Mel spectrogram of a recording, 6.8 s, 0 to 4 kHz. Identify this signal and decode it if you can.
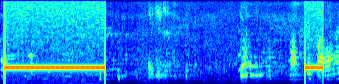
Ringback tone (North America), 440 + 480 Hz, with speech.
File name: out- - - - - .36154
